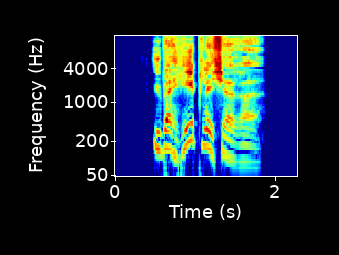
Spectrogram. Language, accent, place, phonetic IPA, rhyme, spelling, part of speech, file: German, Germany, Berlin, [yːbɐˈheːplɪçəʁə], -eːplɪçəʁə, überheblichere, adjective, De-überheblichere.ogg
- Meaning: inflection of überheblich: 1. strong/mixed nominative/accusative feminine singular comparative degree 2. strong nominative/accusative plural comparative degree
